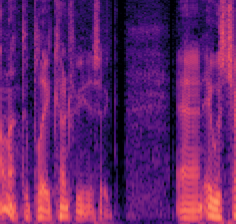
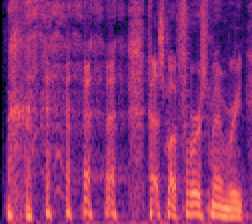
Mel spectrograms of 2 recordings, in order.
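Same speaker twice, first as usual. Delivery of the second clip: laughing; 5 semitones higher, much slower than usual. Real, not acted. Laughs recalling childhood bass attempt.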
